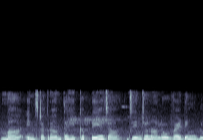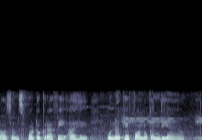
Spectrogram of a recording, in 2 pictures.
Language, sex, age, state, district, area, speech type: Sindhi, female, 18-30, Gujarat, Surat, urban, spontaneous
